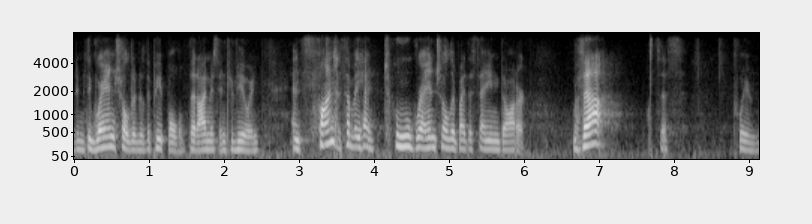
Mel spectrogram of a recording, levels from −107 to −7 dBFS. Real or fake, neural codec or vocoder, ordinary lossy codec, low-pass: fake; codec, 24 kHz, 0.9 kbps, WavTokenizer, small release; Opus, 32 kbps; 7.2 kHz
